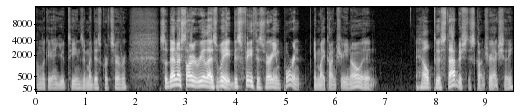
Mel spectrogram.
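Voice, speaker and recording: A man with a Greek accent speaks at a fairly quick pace, with big swings in loudness. The sound is dry and close with no echo. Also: medium pitch for a man, very clean recording, silent background. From Greece. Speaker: religious meme YouTuber. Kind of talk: casual Q&A vlog. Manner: halting.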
